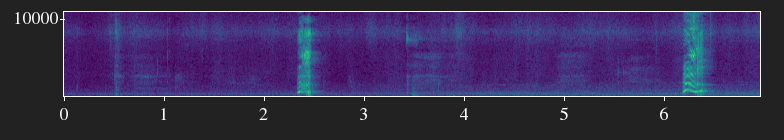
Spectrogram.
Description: short hiccup video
